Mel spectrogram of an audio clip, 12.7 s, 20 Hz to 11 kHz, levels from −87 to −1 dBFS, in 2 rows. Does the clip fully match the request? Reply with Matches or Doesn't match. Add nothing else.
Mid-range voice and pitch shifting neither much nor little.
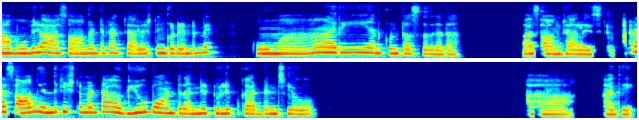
Doesn't match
